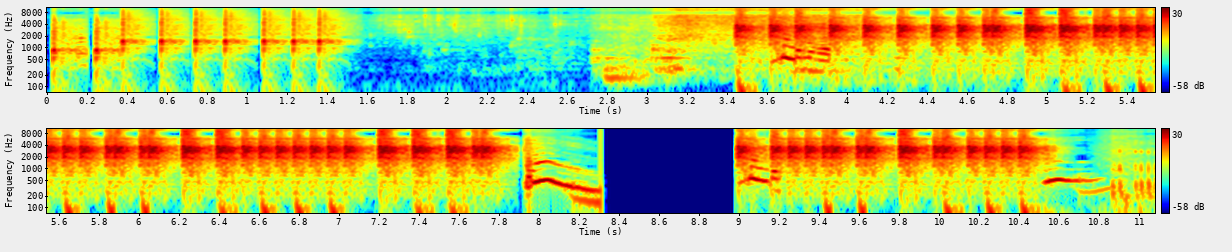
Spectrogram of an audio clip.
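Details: Person's own recorded seizure: fast, repetitive staccato vocal bursts about three per second, with brief gaps and rising-falling cries; ictal vocalization.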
